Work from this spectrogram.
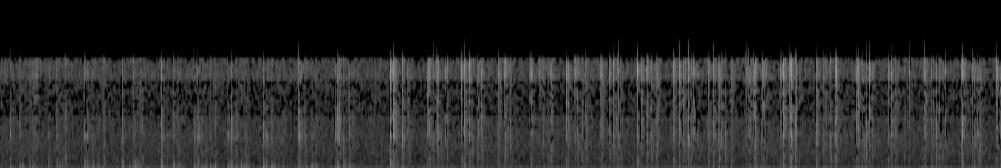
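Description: Long fingernails tap and lightly scratch the aluminium back casing of a rose-gold tablet lying face-down on a fur rug. The result is a quiet, steady run of soft, dull clicks with short decay and a faint scratchy texture throughout.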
